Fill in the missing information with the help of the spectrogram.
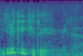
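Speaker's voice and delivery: breathy whispered aside; a whispered aside to the congregation. Real, not acted. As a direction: lean in and whisper it. Aside on how to pray.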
